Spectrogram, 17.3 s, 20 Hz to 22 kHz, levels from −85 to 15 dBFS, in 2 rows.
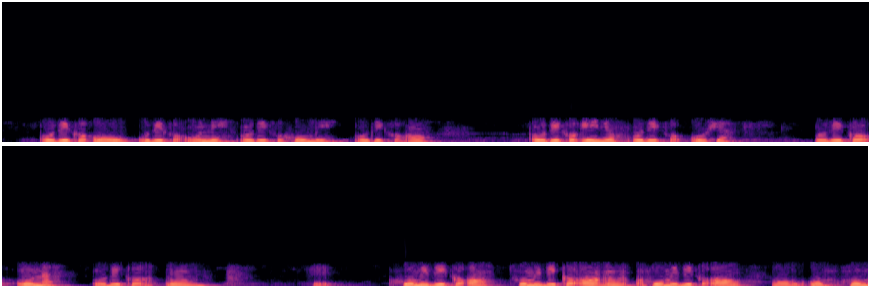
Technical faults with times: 0.00-17.33 G.729 codec

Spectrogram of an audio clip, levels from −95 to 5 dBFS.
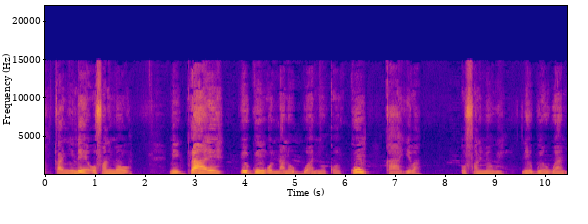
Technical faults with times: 0.00-10.46 HE-AAC compression

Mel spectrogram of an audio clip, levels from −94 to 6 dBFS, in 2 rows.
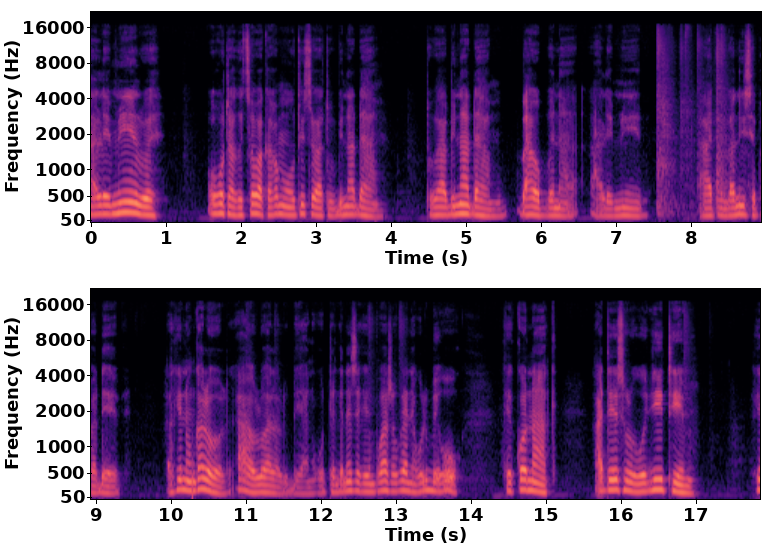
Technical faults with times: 3.80 block of digital silence
10.28 block of digital silence

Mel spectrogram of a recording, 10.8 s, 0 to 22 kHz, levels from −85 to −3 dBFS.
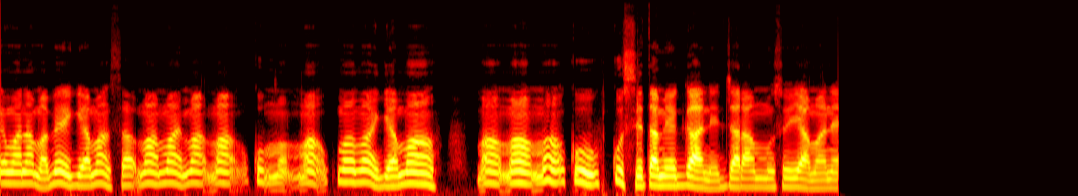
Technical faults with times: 8.38-10.78 audio dropout to silence

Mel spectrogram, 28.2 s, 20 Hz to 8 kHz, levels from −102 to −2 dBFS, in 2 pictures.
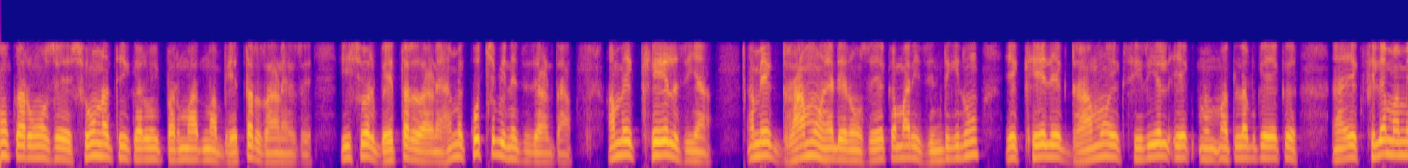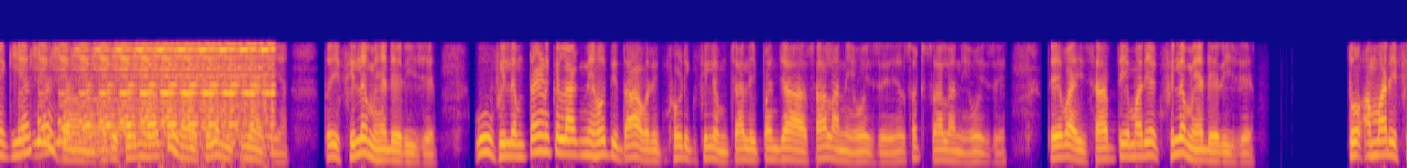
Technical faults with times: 0.00-28.15 Bluetooth CVSD headset codec
14.26-16.89 feedback howl

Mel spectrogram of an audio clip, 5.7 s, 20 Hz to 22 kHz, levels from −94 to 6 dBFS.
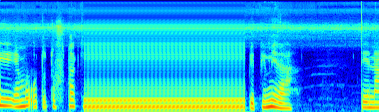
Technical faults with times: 1.26-3.67 system hang loop

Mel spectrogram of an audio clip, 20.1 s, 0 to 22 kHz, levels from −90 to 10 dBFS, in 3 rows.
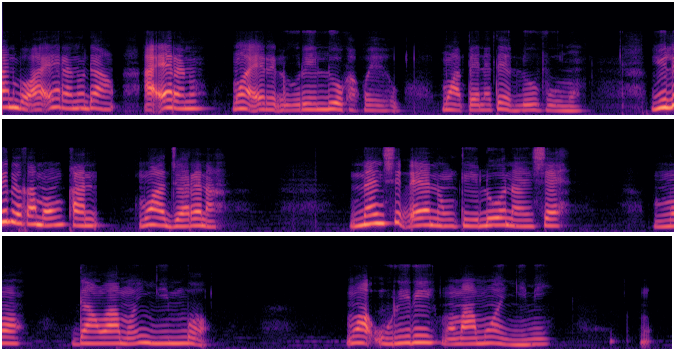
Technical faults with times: none

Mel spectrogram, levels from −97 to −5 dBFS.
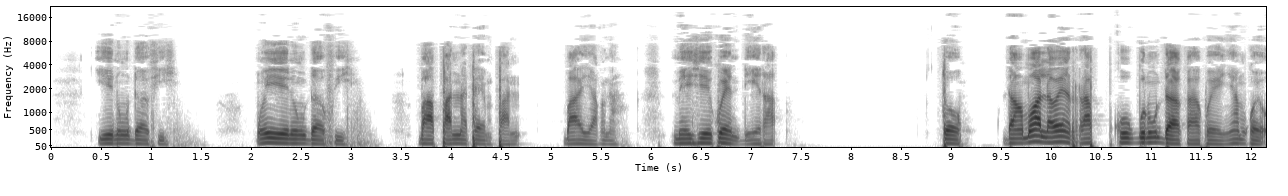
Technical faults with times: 4.44-4.48 pre-echo

